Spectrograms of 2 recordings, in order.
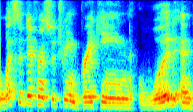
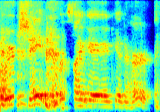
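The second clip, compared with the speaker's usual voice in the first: laughing; 3 semitones higher, 6 dB louder than usual. Real, not acted. Laughing over the baseball bat.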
